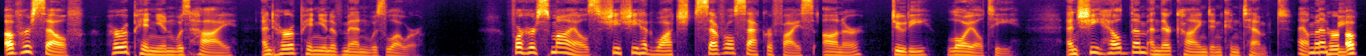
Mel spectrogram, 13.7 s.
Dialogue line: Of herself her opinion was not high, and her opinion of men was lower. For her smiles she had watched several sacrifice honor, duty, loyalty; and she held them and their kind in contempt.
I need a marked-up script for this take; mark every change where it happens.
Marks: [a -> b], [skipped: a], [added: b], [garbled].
Of herself her opinion was [skipped: not] high, and her opinion of men was lower. For her smiles she [added: she] had watched several sacrifice honor, duty, loyalty; and she held them and their kind in contempt. [garbled]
